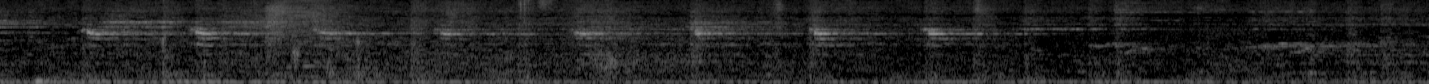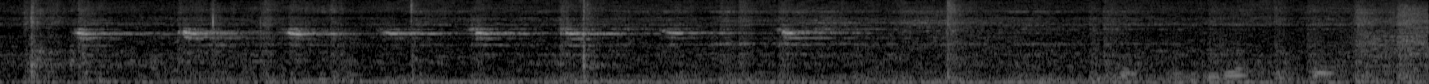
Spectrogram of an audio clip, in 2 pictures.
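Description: Faint bird calls: a short, high, slightly down-slurred note repeated about twice a second, in two runs of several seconds each with a pause between, over a low steady hum.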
